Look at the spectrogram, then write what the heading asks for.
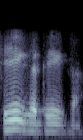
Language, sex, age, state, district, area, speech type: Hindi, male, 30-45, Uttar Pradesh, Ghazipur, rural, conversation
